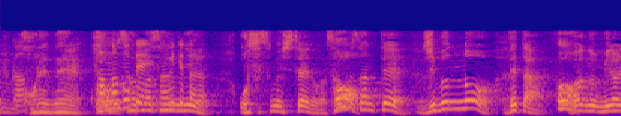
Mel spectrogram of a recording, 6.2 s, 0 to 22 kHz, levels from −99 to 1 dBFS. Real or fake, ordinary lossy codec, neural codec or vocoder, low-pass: real; none; none; 7.2 kHz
